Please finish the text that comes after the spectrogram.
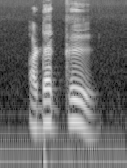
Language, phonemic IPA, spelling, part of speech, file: Tamil, /ɐɖɐkːɯ/, அடக்கு, verb, Ta-அடக்கு.ogg
- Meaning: 1. to control 2. to constrain, repress, coerce, tame 3. to condense, abbreviate 4. to pack, stow away 5. to hide, conceal 6. to bury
